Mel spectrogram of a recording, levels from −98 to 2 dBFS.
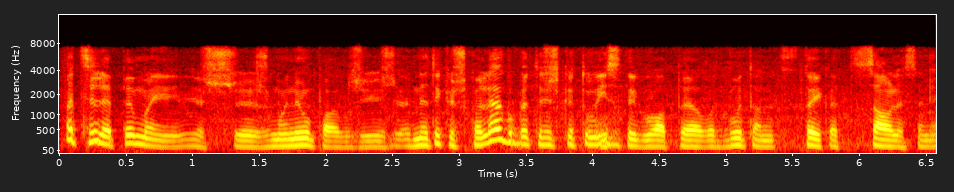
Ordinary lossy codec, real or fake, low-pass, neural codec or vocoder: Opus, 64 kbps; fake; 7.2 kHz; codec, 16 kHz, 4 kbps, FunCodec, trained on LibriTTS, 50 frames a second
